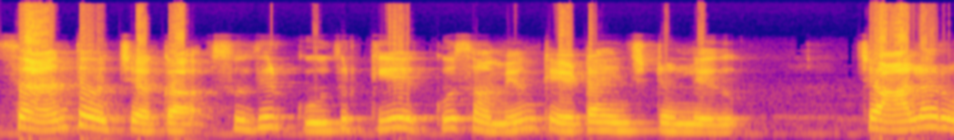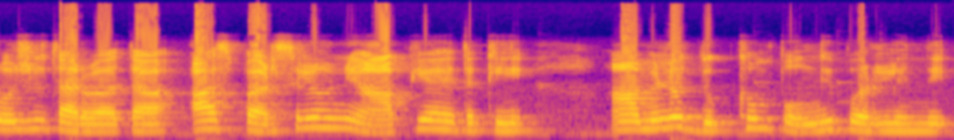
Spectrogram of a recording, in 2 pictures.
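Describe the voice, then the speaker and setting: Woman narrating an audio story. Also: medium pitch. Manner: steady, measured storytelling.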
